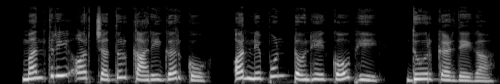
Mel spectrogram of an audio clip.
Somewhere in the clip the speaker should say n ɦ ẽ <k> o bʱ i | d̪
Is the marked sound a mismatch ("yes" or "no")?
no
